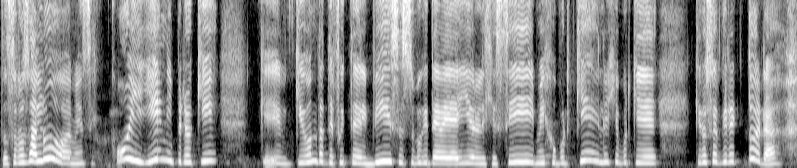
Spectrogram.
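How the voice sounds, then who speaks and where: Speaking at a very fast pace, this woman has a Chilean accent and a high pitch. Her intonation is lively and the sound is dry and close with no echo. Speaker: company director. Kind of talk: casual interview chat. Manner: animated.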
